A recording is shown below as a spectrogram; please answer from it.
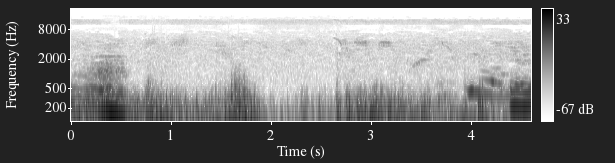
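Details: The Kambula male lions roar on 14 December 2023 with deep, rumbling surges and throaty grunts that swell and fade over several seconds.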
